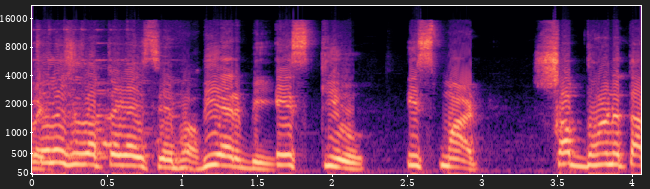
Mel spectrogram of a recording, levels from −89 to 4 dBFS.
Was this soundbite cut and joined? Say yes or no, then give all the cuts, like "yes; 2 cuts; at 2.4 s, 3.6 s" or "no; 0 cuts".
yes; 1 cut; at 1.2 s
